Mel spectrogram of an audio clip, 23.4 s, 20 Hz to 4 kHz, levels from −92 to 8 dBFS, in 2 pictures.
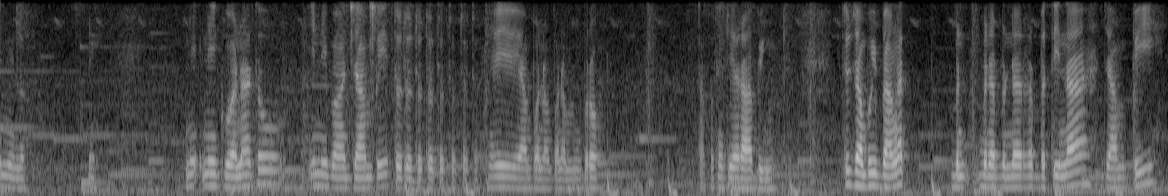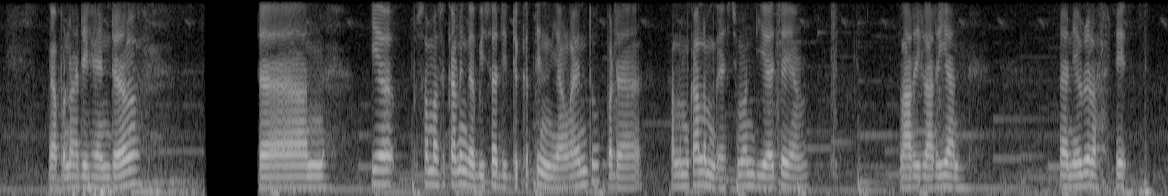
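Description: At 13.72 s the audio breaks off. The last sound carries on for a moment as a brief, fading buzz or hiss, then gives way to about half a second of silence before the audio returns at 14.28 s, with roughly 540 ms of the original never heard. This is likely a long network dropout: packets stopped arriving, and the receiver's concealment filled the gap before muting. Throughout the clip nothing is heard above 4 kHz, which fits a G.711 mu-law call codec.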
